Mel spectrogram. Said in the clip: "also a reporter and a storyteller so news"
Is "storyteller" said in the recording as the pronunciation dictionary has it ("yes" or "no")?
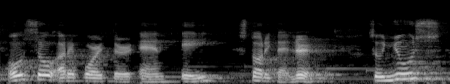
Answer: yes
